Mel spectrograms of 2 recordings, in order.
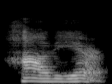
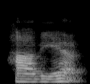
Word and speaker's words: Javier: So the J becomes an H sound, like in the word Javier, Javier.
